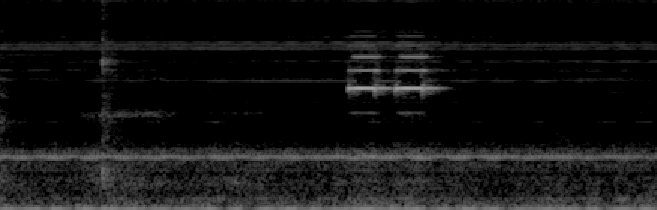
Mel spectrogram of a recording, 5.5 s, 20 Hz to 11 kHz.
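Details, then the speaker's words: Dell Dimension V350 (1998, Windows 98), probably its first power-up in about 20 years after new CMOS battery: steady high whine with brief chirps as the old hard drive spins up normally. "oh yeah we got a screen this is good I hope we get more than just a screen you can hear the hard drive spinning"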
